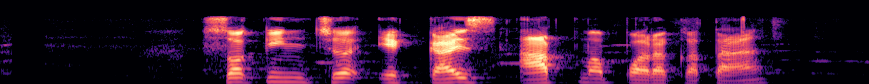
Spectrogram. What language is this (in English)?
Nepali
